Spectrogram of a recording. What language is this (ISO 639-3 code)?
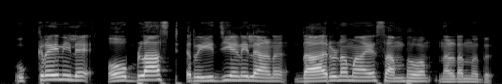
mal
